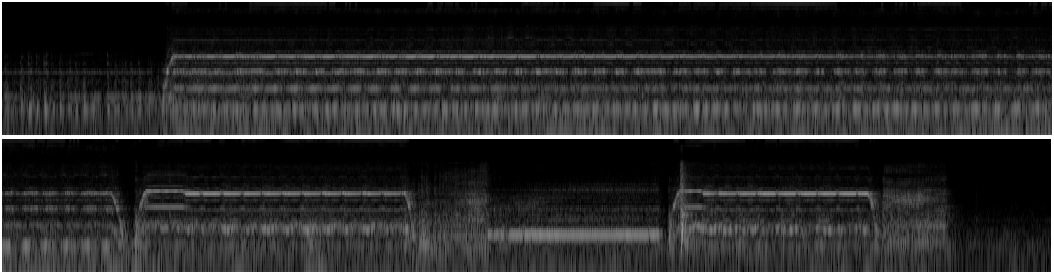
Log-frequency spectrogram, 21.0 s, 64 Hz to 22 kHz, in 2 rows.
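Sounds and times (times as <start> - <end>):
stepper motors whining: 0.3 - 15.7.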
